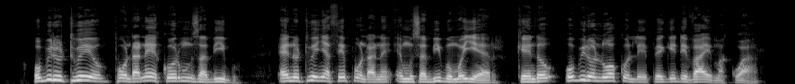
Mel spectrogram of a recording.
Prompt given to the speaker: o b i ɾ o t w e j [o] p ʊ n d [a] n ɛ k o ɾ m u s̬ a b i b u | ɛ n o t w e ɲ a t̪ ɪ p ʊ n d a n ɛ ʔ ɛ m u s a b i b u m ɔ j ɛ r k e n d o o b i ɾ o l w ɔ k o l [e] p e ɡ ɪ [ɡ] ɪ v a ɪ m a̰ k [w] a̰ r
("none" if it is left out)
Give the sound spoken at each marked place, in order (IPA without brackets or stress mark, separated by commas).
o, a, e, d, w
